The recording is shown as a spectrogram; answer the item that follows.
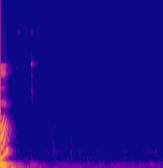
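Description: The last syllable of a woman's speech, a faint click, then silence.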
